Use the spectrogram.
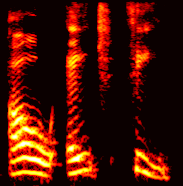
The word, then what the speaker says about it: SAMOHT: Yeah, SAMOHT. The T is silent. Samo.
